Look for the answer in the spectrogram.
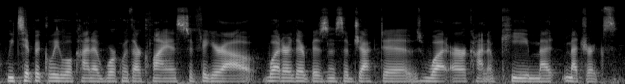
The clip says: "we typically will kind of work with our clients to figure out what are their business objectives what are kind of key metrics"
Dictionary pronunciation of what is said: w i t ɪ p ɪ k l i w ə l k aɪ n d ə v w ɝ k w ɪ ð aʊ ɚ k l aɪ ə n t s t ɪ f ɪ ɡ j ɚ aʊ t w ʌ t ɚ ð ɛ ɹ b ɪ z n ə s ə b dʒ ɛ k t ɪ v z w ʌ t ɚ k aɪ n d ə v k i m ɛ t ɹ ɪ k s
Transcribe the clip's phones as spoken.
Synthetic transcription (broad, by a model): w i t ɪ p ɪ k l i w ə l k aɪ n d ə v w ɝ k w ɪ ð aʊ ɚ k l aɪ ə n t s t ɪ f ɪ ɡ j ɚ aʊ t w ʌ t ɚ ð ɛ ɹ b ɪ z n ə s ə b dʒ ɛ k t ɪ v z w ʌ t ɚ k aɪ n d ə v k i m ɛ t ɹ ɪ k s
